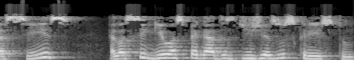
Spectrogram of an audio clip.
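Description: A plain, everyday voice at a fairly slow pace, with lively intonation. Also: woman. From Mato Grosso do Sul, Brazil (Bataiporã). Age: 30s. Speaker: Franciscan nun. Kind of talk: radio interview.

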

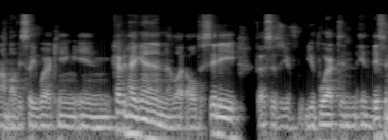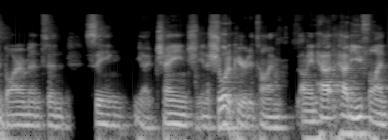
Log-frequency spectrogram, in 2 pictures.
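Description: This man has a very deep, low voice and speaks at a moderate pace with ordinary pitch variation. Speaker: property development design director. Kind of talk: casual interview.

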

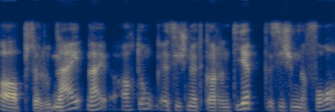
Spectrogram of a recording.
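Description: A man's mid-range voice moves along at a fairly brisk clip. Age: 30s. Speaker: finance industry worker. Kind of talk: casual chat. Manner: halting.

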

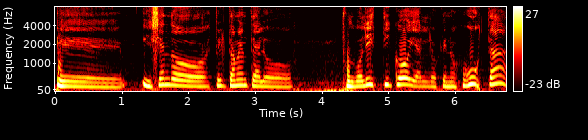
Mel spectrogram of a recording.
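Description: The pace is very slow. Pitch varies in an ordinary way. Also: man, high pitch for a man. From Buenos Aires province, Argentina (French, Nueve de Julio). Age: 60s. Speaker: former football player. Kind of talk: radio interview.

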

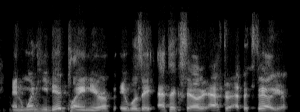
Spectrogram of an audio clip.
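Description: With an unremarkable speaking voice, a man talks at a moderate pace in a fairly high pitch, with ordinary pitch variation. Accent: American. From Minnesota, US. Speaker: football podcast co-host. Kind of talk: casual chat.

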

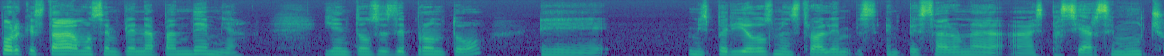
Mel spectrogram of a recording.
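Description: In a very clean recording with a silent background, a woman with a normal speaking voice and a medium pitch speaks at a fairly slow pace with fairly even intonation. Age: 50s. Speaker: holistic health consultant. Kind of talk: interview.

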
